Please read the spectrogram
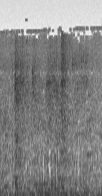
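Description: Steady low rumble of carry-on luggage wheels rolling along an airplane jet bridge floor, with a few light footfalls.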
